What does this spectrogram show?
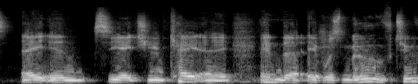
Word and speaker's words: Anchuca: And in this beautiful edifice, this historic mansion, it is, now correct me if I'm wrong, but it's Anchuka. Anchuka.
